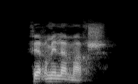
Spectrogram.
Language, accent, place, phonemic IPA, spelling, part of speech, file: French, France, Lyon, /fɛʁ.me la maʁʃ/, fermer la marche, verb, LL-Q150 (fra)-fermer la marche.wav
- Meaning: to bring up the rear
